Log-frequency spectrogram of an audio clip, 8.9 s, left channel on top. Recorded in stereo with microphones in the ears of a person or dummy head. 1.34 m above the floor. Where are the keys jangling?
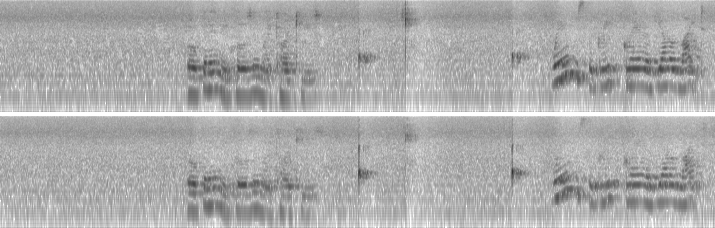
20° left (ahead or behind), 3 m; by 5.2 s 55° left (ahead or behind), 6.5 m.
